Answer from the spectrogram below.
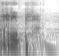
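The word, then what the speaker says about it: REPL: que a menudo se pronuncia de manera similar a Ripple.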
